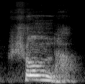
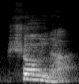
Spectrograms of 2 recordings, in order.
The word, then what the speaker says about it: সন্ধ্যা: আমরা এখানে উদাহরণ হিসাবে রেখেছি সন্ধ্যা, যেমন দন্ত স ন সংযুক্ত ধ জফলা আকার, কি হয়, সন্ধ্যা, সন্ধ্যা। আমরা কিন্তু জফলার উচ্চারণটা করছি না, তাই না?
